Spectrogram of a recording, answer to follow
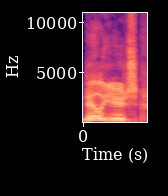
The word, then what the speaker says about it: deluge: I have a whole thing on the history of the word deluge. Y'all are saying it wrong, but I'm trying to appease you. So, there's the the pronunciation if you want to say it incorrectly.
